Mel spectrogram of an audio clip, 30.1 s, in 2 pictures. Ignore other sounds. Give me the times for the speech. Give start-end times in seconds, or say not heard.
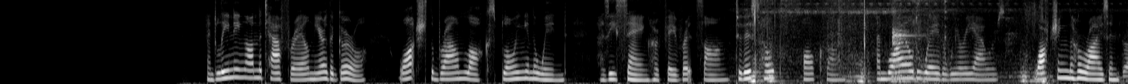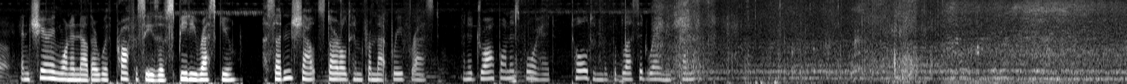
2.8-24.4.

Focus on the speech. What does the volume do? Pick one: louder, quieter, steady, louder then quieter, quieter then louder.
louder then quieter.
